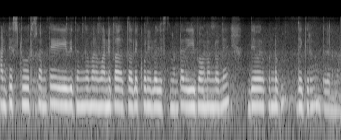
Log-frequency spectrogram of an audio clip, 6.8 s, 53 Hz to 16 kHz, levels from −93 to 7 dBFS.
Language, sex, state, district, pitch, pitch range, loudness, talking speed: Telugu, female, Telangana, Nalgonda, 210 Hz, 205-220 Hz, -14 LUFS, 185 wpm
